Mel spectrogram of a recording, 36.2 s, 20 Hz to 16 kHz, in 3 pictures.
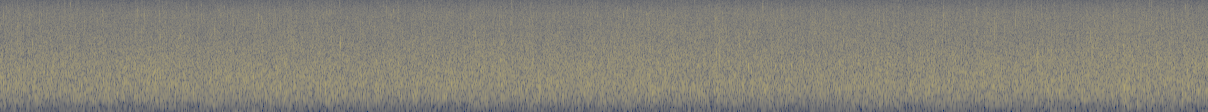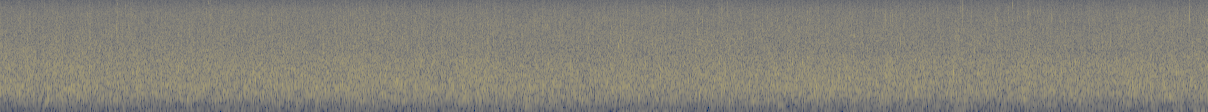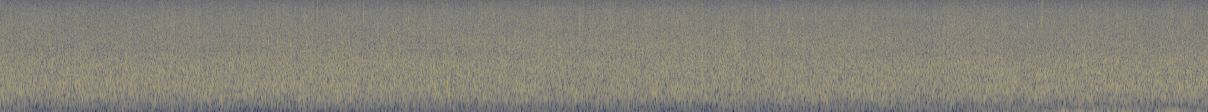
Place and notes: Biesdorf, Berlin, Deutschland - river Wuhle flow
Berlin, Wuhletal, river Wuhle flow, near S-Bahn station
(SD702, SL502 ORTF)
